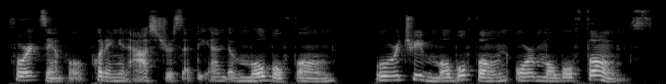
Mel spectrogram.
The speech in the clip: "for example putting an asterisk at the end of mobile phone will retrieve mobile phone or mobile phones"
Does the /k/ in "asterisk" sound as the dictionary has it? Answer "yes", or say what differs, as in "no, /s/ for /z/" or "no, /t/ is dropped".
no, /k/ is dropped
